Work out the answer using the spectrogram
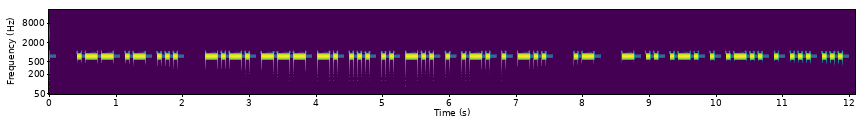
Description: Morse code, heard as a keyed tone, about 20 wpm, 750 Hz. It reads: WAS CONSIDERED A TIRELESS
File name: Archive / 20 WPM / 20WPM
